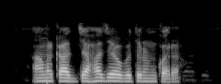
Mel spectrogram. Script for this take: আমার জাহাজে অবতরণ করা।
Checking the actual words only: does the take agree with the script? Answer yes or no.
no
